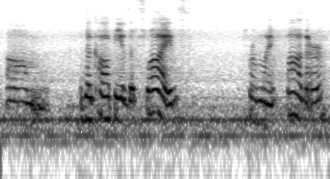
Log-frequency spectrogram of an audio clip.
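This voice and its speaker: Against noticeable background noise, a woman talks very slowly in a fairly low pitch with ordinary pitch variation. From Vermont, Rutland. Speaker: podcaster, cancer survivor. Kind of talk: casual monologue podcast. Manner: halting, many fillers.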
